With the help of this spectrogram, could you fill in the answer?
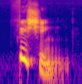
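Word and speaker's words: phishing: This word is indeed pronounced as fishing, but as you can see, it is spelt with a PH at the beginning. This particular fishing means to attempt to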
